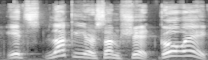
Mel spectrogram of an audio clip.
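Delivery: high, loud shoo; shooing yell. Retold or imitated. Grandpa shooing Russell away, high loud yell. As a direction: shove him off with a yell. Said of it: "He's like".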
